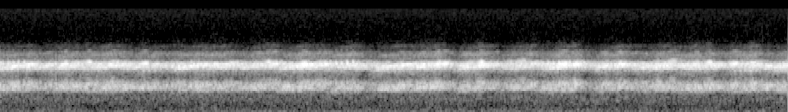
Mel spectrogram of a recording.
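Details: Dense spring chorus of many frogs in a wetland, recorded live without looping: a steady, unbroken shimmer of overlapping croaks in two bright bands, one mid-pitched and one higher, holding level throughout with no other sounds.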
